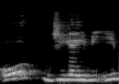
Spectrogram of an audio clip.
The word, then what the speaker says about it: ogive: It is the name say OGIVE, but it is pronounced as ogive curve.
